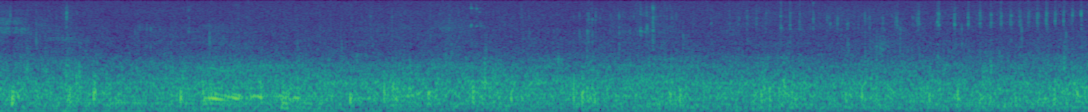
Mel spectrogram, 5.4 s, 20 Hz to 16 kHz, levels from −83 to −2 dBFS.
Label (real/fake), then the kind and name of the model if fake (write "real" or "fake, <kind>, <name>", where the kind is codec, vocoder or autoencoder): real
